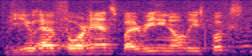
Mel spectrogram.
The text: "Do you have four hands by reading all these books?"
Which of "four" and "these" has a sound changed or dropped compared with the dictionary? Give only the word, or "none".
none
